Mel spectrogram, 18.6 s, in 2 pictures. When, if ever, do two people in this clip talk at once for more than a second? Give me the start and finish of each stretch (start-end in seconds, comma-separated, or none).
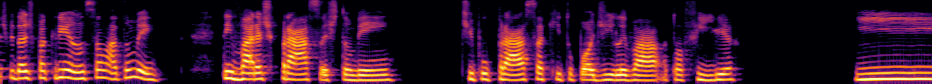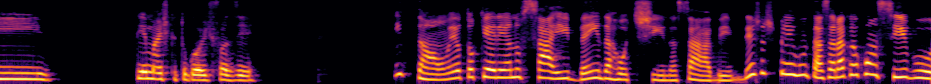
none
